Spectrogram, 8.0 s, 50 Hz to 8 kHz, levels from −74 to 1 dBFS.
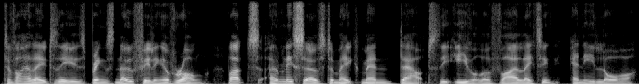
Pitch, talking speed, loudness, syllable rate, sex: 105 Hz, 160 wpm, -18 LUFS, 4.2 syllables/s, male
